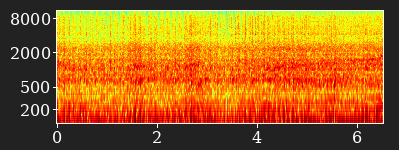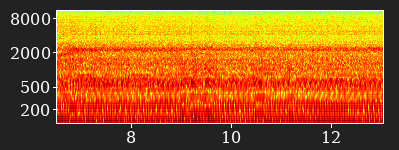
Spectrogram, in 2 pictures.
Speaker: elle a démarré très bien mais la sonorité toujours un petit peu bizarre et ces bruits un peu de ronronement curieux ce que j'ai fait du coup c'est que bah j'ai mis ma main sur les collecteurs d'échappement et j'ai vu tout de suite que le cylindre numéro 1 il était froid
